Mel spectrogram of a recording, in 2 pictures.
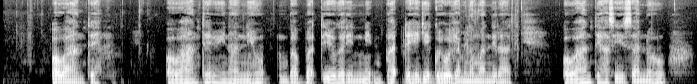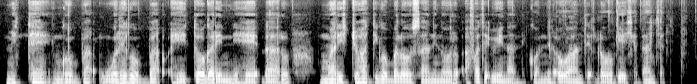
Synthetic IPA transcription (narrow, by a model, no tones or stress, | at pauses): ʔɔwaːnt̪ɛ | ʔɔwaːnt̪ːɛʊːnanːɪhʊbɐbːɐt̪ʼːɪjɔɡɐɾɪnːɪbɐɗːɛhɪɡɛɡɔjoːʃɐmɪnɔmɐnːɪɾaːt̪ɪ̥ | ʔɔwaːnt̪ːɛɦɐsiːsːɐnːɔhʊ | mɪt̪ʰːeɡɔbːɐwɔlɛɡɔbːɐhiːt̪ːoːɡɐɾɪnːɪɦe̞ːᶑaːɾɔmɐɾɪt͡ʃːɔhɐt̪ːɪɡɔbːɐloːsːanːɪnoːɾɔʔɐfɐt̪ɛʔʊinanːɪkɔnːɪɾɐʔɔwaːhnt̪ɛlɔwɔɡe̞ːʃːɐd̪ɐnt͡ʃːɐt̪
